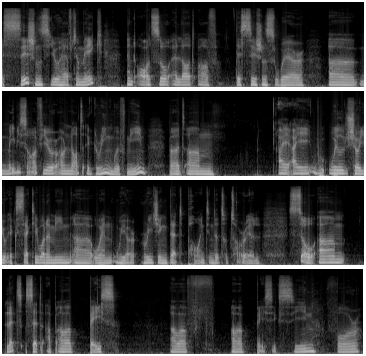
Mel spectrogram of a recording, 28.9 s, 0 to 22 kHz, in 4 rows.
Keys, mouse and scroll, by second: 1.2-3.5 middle drag, 3.5-4.1 scroll up 1, 4.1-7.2 middle drag, 19.8-21.1 middle drag, 21.1-21.6 scroll down 2, 21.6-24.6 middle drag.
